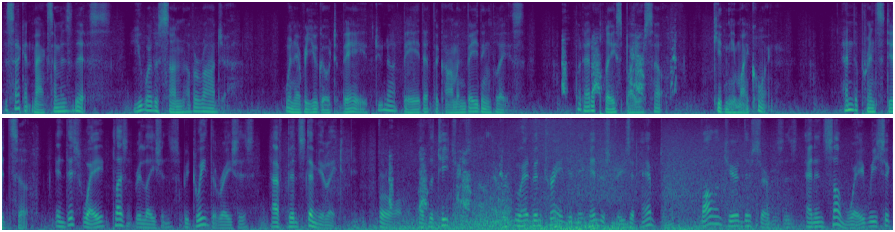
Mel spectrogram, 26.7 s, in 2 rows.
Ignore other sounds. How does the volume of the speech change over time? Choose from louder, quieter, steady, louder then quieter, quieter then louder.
steady.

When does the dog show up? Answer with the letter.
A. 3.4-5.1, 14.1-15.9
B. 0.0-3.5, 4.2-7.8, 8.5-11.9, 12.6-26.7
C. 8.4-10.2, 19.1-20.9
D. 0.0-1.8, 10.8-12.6
C.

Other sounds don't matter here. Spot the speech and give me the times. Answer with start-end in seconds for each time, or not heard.
0.0-3.5, 4.2-7.8, 8.5-11.9, 12.6-26.7.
